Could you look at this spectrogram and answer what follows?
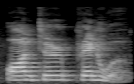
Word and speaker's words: entrepreneur: Pronunciation and spelling both are tricky. E-N-T-R-E-P-R-E-N-U-E-R, entrepreneur, right?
